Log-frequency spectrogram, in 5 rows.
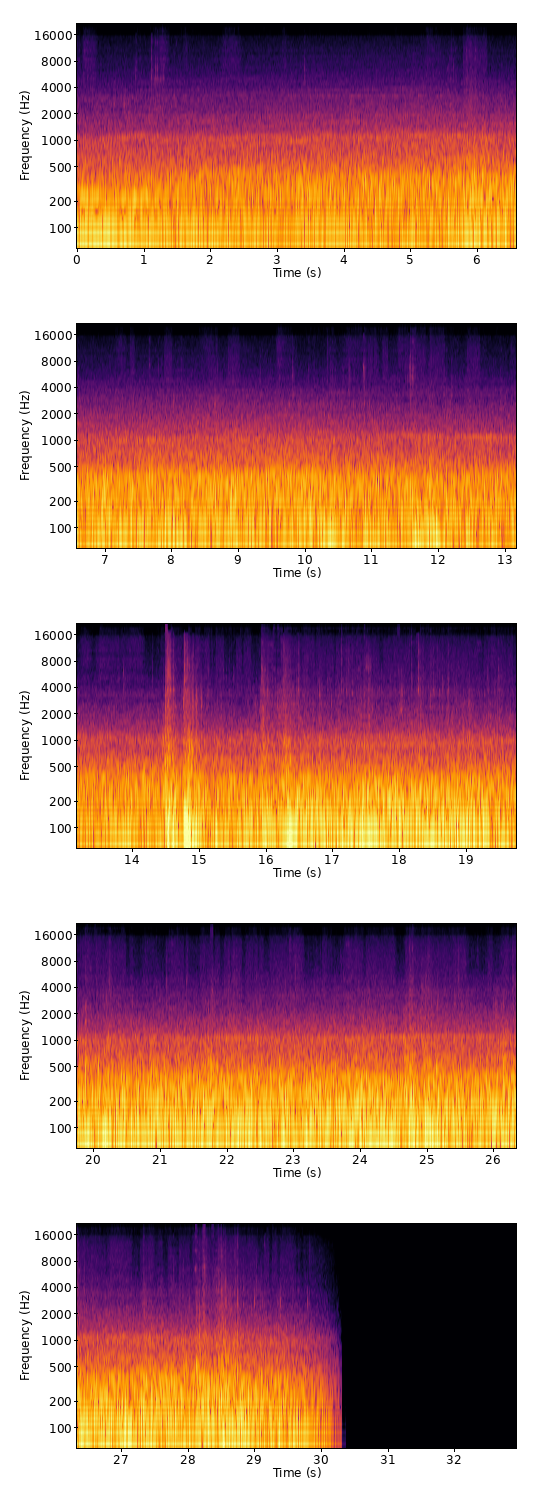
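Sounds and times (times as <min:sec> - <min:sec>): car engine and road rumble: 0:00.0 - 0:30.3
short knocks: 0:14.4 - 0:18.2.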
